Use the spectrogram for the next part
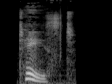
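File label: "taste", English word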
